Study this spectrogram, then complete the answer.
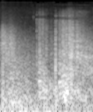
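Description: Cannon fire in the video game Myth II, a couple of quick muffled booming shots in close succession over a dense, rumbling game backdrop, with no speech.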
